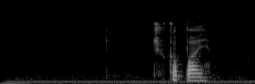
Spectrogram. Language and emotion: Russian, neutral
